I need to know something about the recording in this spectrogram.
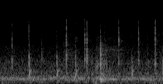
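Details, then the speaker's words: New Sony PS3 DualShock 3 controller: quick, crisp button clicks about seven a second, clean with none of the dry squeak of the heavily used controller. "got a nice click none of that dry squeak like we've uh noticed here in this blue one"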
